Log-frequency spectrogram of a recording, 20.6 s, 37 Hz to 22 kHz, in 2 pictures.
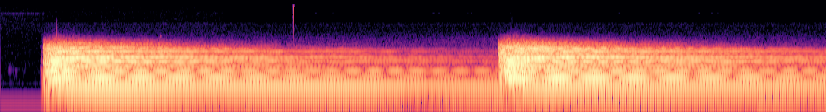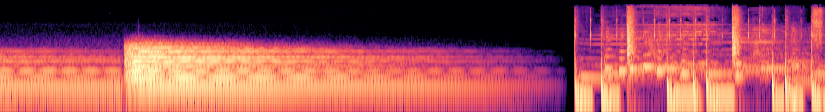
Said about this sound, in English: The bell struck 12.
